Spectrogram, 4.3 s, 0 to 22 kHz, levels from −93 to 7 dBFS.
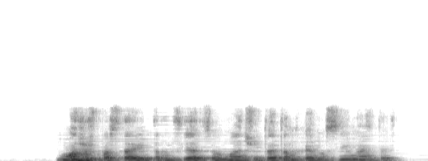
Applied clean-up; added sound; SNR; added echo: neural mask model DeepFilterNet 3.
